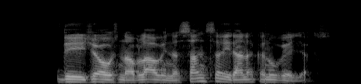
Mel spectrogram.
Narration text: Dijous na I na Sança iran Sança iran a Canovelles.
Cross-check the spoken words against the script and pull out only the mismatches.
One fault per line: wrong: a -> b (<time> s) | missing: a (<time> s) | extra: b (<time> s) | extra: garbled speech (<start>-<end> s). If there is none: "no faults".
extra: Blau (1.4 s)
missing: Sança iran (2.5 s)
